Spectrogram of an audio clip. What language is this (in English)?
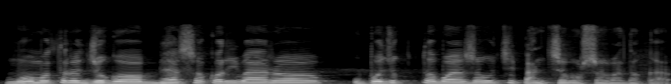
Odia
